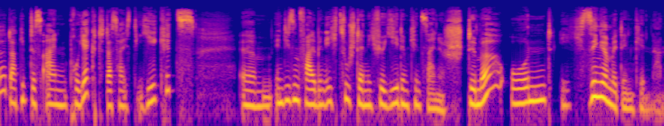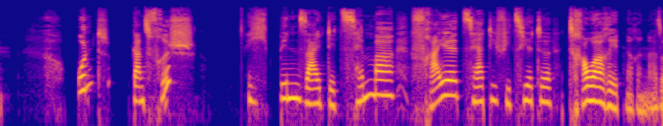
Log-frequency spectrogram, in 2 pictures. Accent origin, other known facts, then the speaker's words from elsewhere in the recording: Glücksburg, Schleswig-Holstein, Germany; now in Düsseldorf, Germany; Ich lebe in Düsseldorf am schönen Rhein. Äh, ich komme eigentlich aus Norddeutschland, von der Ostsee, aus einem ganz wunderschönen Ort, der Glücksburg heißt.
